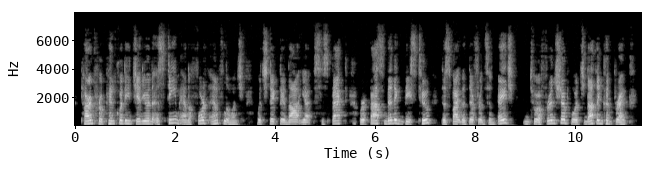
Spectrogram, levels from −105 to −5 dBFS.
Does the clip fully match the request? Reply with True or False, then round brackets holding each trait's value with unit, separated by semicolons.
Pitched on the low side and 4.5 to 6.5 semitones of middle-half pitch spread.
False (165 Hz; 5.1 semitones)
